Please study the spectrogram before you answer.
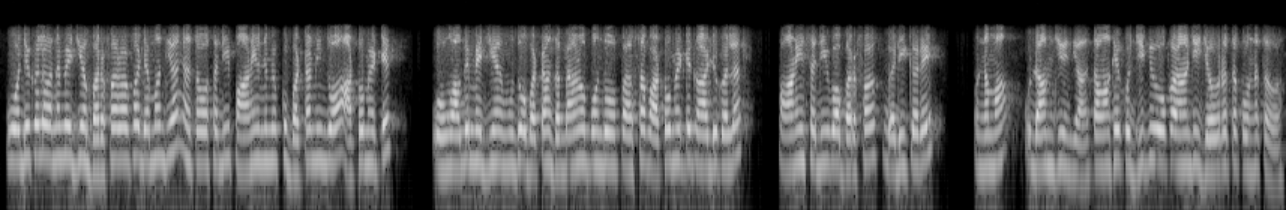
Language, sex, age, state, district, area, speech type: Sindhi, female, 30-45, Maharashtra, Thane, urban, conversation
